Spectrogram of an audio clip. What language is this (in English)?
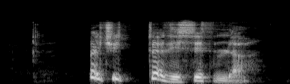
Kabyle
